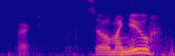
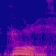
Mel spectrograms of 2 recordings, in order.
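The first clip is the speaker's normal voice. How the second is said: ordinary talk, nothing marked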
